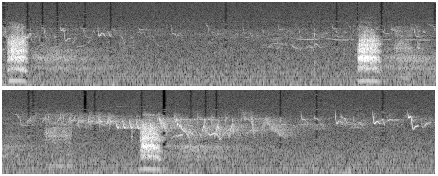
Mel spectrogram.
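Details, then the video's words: Barking roebuck, a male roe deer: three harsh, loud, broadband barks, the first at the start, then after about three and a half seconds and again two seconds later, with soft birdsong twittering in the background. "Szczekający Koziołek"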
